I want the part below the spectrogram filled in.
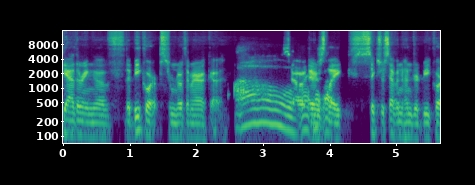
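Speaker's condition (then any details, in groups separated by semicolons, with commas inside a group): No condition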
